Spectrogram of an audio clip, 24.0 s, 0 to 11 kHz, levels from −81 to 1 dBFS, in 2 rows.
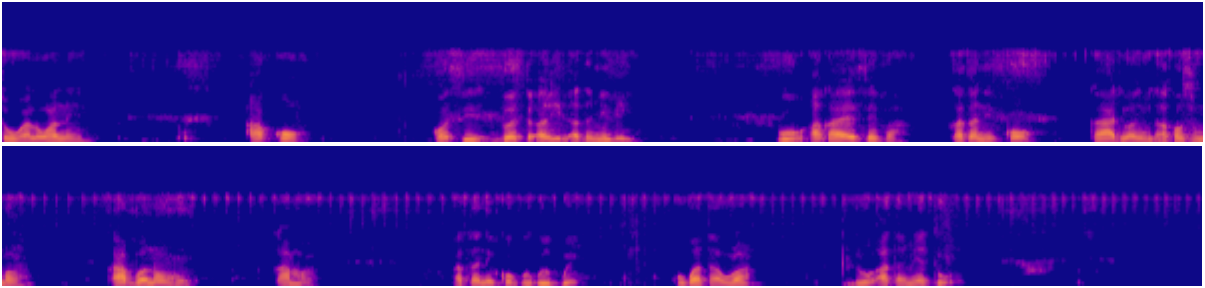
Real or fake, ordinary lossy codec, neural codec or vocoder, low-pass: fake; Opus, 64 kbps; codec, 16 kHz, 4 kbps, X-Codec, HuBERT features, trained on LibriSpeech; 7.2 kHz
